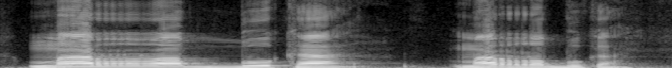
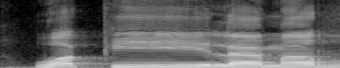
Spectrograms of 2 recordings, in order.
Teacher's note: Karena ada nun bertemu dengan ra, nun lebur. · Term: idgham bila gunnah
